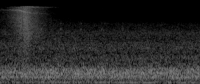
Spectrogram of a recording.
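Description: A low, steady rumble with a short hiss in the first half-second, the kind of rumble that reads as the ground shaking.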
